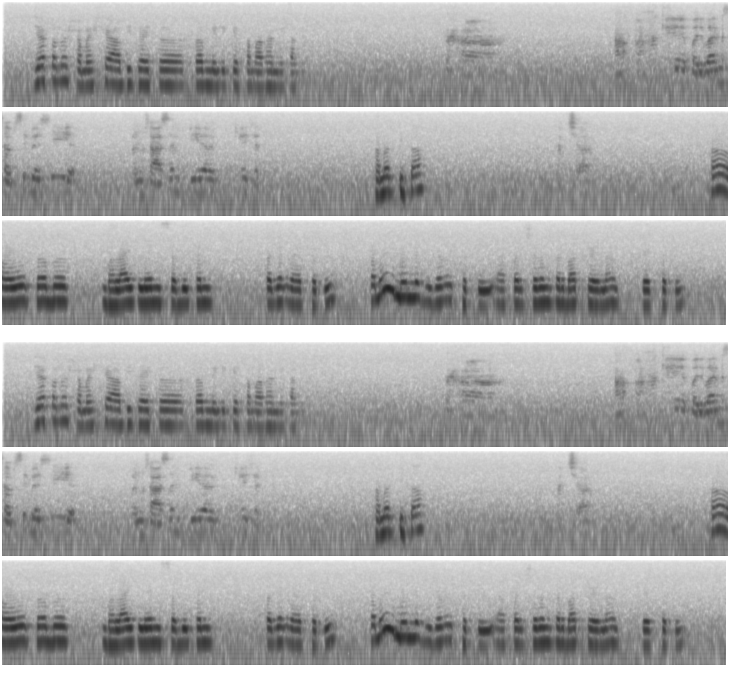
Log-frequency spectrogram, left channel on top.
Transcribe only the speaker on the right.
हँ अहाँके परिवारमे सभसे बेसी अनुशासन प्रिय के छथिन
अच्छा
